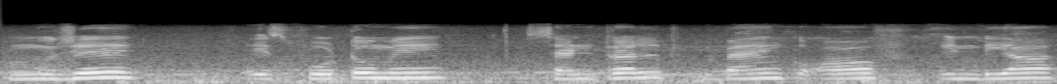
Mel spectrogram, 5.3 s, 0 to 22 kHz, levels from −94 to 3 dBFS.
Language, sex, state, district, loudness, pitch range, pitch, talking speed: Hindi, male, Madhya Pradesh, Katni, -13 LUFS, 185-215 Hz, 200 Hz, 100 wpm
